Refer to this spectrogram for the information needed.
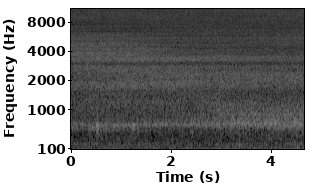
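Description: A soft, steady fizzing hiss of ginger ale being slowly poured from a can, with tiny crackles of popping bubbles throughout, quiet, with no one talking.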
